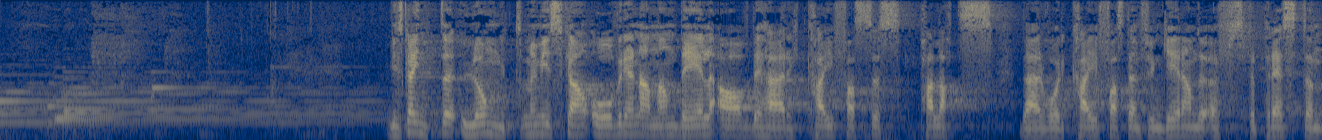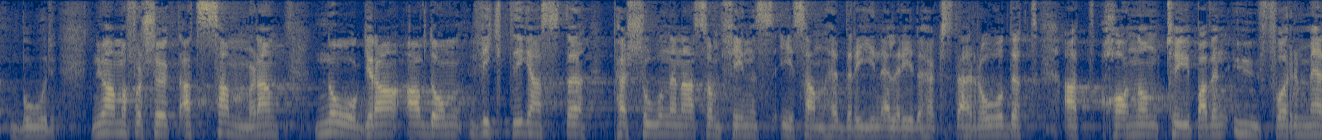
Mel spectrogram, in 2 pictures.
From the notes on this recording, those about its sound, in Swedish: Inspelad i Smyrnakyrkan, Göteborg 2011-04-22.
